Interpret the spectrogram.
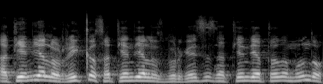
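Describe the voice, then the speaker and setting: A man's voice, high in pitch. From Mexico. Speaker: retired worker and union leader; interview guest. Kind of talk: panel discussion; reading aloud. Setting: studio. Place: studio. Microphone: lapel.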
